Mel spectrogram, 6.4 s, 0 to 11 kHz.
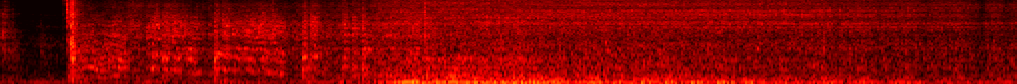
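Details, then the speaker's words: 1973 Ford Econoline with a 302 V8 and two-barrel carb, parked for 7+ years, fed gas directly with the fuel line disconnected; a click, short crank, then a steady low rumble without knocks or misses as oil circulates. "overall that sounds pretty good just trying to get oil up to everything that's pretty cool"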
